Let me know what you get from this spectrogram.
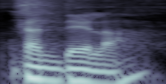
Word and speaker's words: Candela: So what is Candela? – All right.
